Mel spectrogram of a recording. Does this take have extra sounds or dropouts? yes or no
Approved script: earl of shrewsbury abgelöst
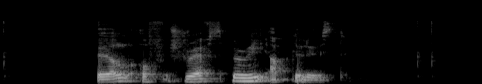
no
